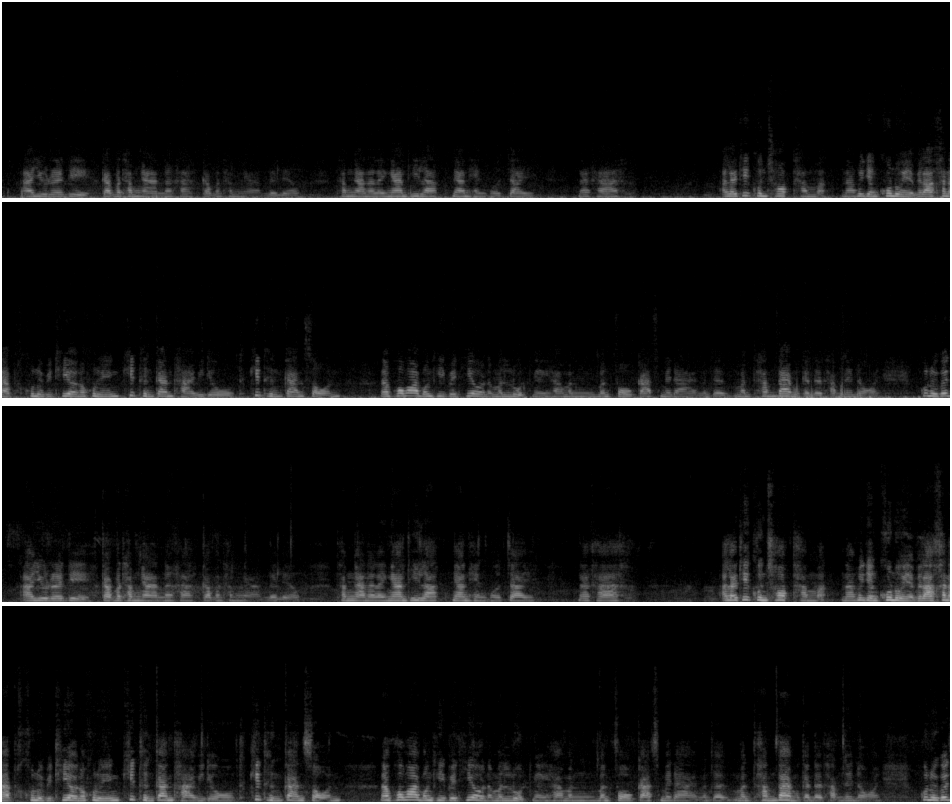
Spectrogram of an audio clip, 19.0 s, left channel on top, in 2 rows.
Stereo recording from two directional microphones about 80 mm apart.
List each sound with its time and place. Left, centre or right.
0.2 s a woman's voice: right
3.3 s a woman's voice: right
7.2 s a woman's voice: right
18.7 s a woman's voice: right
